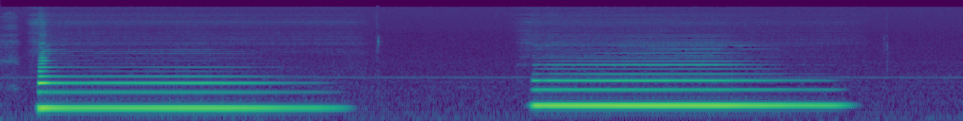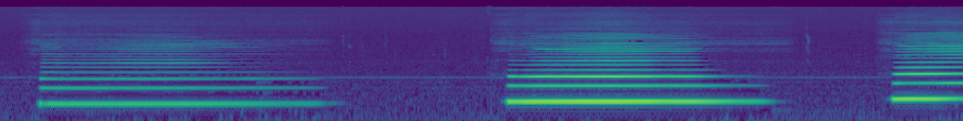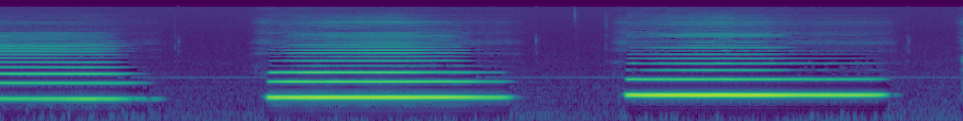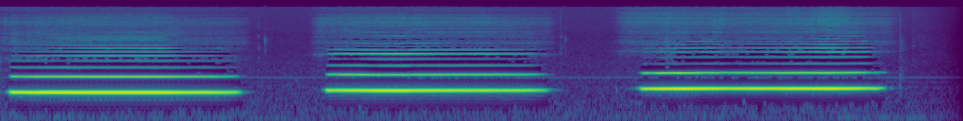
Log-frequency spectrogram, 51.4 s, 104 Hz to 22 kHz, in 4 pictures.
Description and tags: Scale by Duduk - Armenian double-reed wind instrument
Recorder: Zoom H4n Sp Digital Handy Recorder
Studio NICS - UNICAMP
escala, armenia, duduk, double-reed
